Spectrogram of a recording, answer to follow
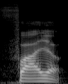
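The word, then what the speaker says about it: fire: आर ई आया है, तो रूल बोला है कि जब आई के बाद से आर ई आता है तो इस आई का उच्चारण आई हो जाता है।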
